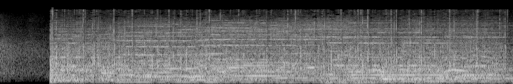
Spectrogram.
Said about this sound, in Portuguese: Aplausos e emoção no momento da despedida.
